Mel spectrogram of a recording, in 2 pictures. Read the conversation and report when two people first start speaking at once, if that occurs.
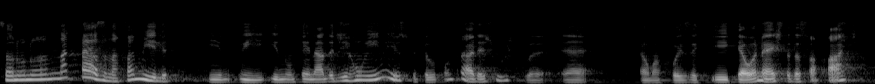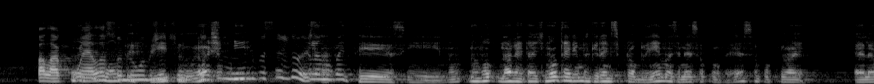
9.5 s

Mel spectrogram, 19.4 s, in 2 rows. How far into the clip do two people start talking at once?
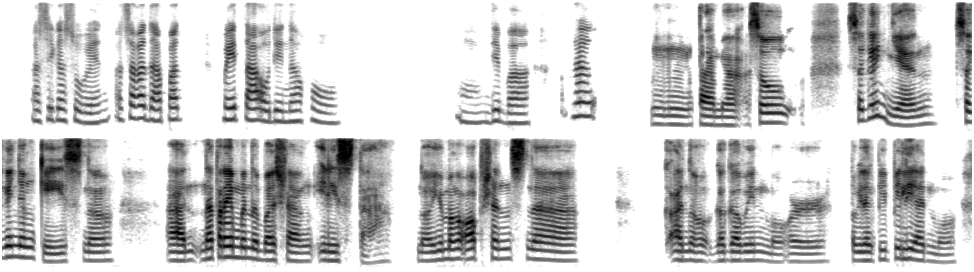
none

